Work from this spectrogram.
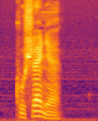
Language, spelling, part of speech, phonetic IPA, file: Polish, kuszenie, noun, [kuˈʃɛ̃ɲɛ], Pl-kuszenie.ogg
